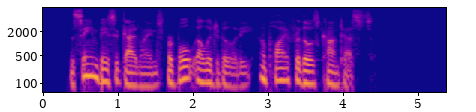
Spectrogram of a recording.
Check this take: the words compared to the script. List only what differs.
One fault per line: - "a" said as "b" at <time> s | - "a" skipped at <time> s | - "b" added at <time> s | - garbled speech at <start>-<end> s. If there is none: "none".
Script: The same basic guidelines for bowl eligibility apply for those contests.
none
